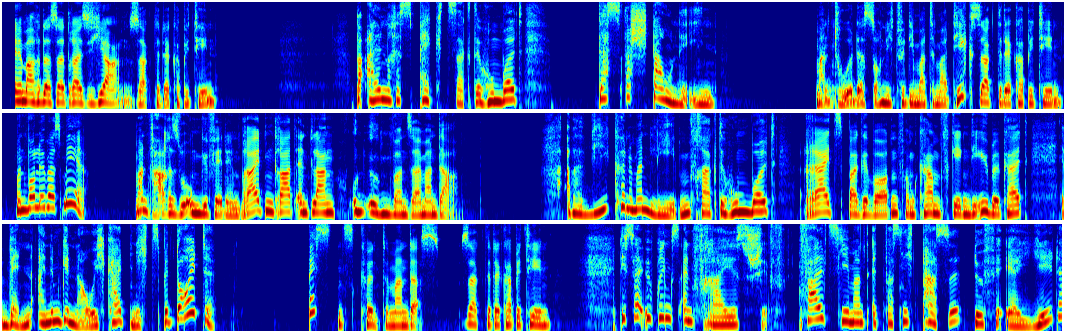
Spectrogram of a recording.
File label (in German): Hoerspiel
